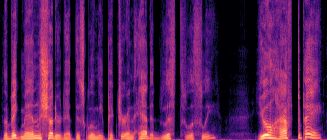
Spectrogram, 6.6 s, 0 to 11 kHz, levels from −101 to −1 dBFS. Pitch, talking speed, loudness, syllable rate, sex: 145 Hz, 135 wpm, -20 LUFS, 4.1 syllables/s, male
